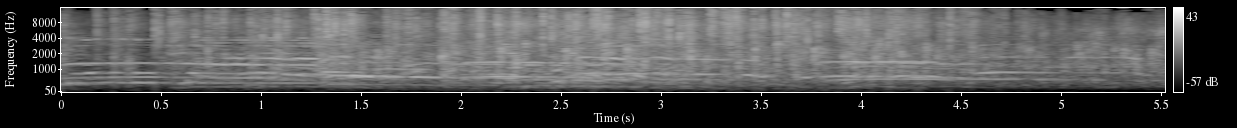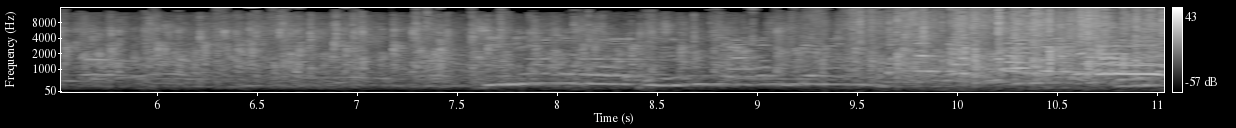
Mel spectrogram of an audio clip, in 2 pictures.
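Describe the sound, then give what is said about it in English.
Supporters cheer and applaud as a Democratic Party candidate is declared winner of the Seoul Gangseo district chief by-election, with loud sustained clapping and chanting voices throughout. “What you're hearing is last night's fanfare as main opposition Democratic Party's Jin Kyo-hun was declared victor of the by-election for chief of Seoul's Gangseo district.”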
